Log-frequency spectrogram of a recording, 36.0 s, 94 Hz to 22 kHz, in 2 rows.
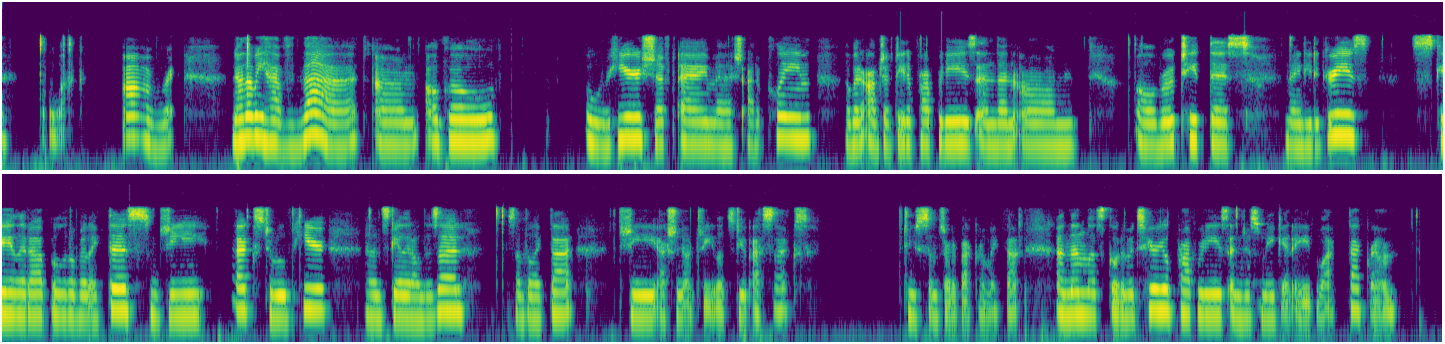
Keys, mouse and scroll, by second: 16.0-27.8 drag, 27.8 s, 32.3-33.6 scroll up 5, 33.6-35.1 scroll up 1, 35.1-36.0 scroll down 6.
